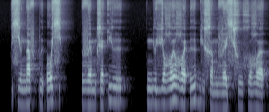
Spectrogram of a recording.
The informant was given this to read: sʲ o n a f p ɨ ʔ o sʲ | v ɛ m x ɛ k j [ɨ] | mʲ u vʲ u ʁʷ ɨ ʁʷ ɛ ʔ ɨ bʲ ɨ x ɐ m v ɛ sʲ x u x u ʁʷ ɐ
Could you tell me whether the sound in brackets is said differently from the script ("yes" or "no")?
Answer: no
